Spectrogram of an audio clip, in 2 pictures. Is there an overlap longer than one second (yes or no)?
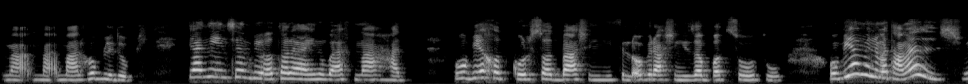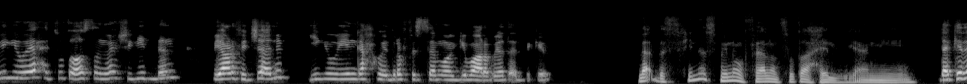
no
